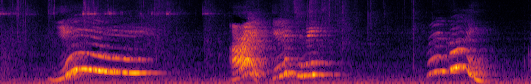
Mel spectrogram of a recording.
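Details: Twelve-week-old Imperial Shih Tzu puppy in its first week at a new home, indoors: three drawn-out whining yelps, each sliding down in pitch, the middle one harsher, over a low steady hum.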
